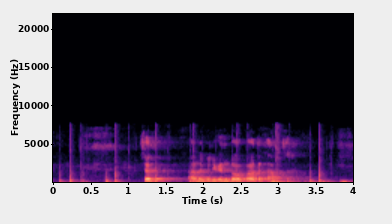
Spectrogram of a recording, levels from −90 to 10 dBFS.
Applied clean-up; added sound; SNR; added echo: none; Walk, footsteps; 13 dB; reverberation time 0.7 s.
